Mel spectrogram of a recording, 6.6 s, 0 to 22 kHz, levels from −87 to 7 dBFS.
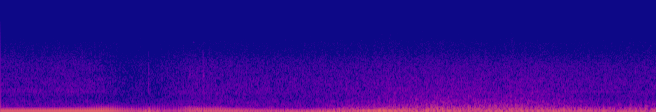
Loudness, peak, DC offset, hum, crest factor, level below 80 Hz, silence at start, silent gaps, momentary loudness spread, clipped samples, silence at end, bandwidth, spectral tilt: -44 LUFS; -28 dBFS; under 0.1%; none; 12 dB; -42 dBFS; 0 s; none; 9 LU; under 0.1%; 0 s; 6.8 kHz; -8 dB/octave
